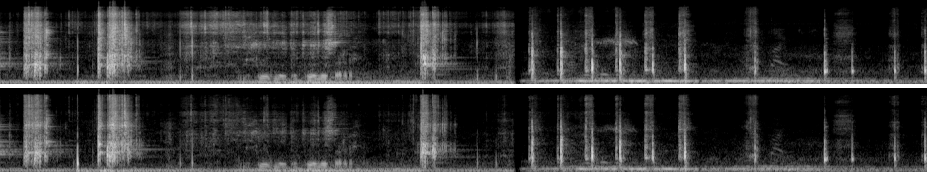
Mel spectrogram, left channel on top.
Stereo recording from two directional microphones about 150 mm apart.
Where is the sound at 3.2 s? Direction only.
60° left (ahead or behind).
